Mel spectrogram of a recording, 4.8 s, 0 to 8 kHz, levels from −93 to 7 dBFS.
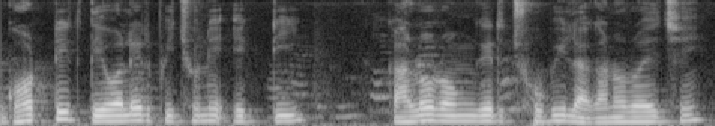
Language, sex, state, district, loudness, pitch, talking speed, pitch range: Bengali, male, West Bengal, Alipurduar, -16 LUFS, 135 Hz, 115 wpm, 130-145 Hz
